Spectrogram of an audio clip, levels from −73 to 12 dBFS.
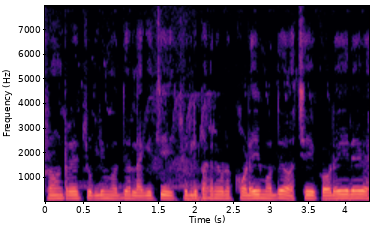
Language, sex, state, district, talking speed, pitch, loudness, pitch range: Odia, male, Odisha, Malkangiri, 195 wpm, 140 Hz, -15 LUFS, 135-140 Hz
